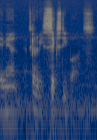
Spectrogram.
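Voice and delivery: soft, low whisper.

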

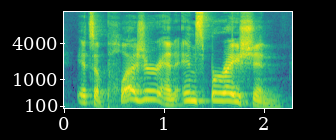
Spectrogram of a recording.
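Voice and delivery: high, loud booming delivery.

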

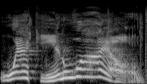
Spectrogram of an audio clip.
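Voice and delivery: very high, swooping, over-the-top cartoon villain voice. Introducing the word of the day, the speaker slips into a cartoon villain voice. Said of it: "That's my cartoon villain voice".

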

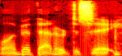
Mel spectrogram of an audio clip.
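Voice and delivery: creaky, rough-edged character voice. Quoting a movie line about a thank-you: Riggs impression. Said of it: "I'm doing my, uh, Riggs impression there".

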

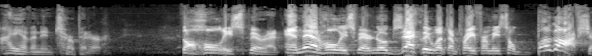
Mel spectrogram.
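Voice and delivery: very smug, self-satisfied know-it-all tone. Retelling a reply to the wife's comment, acting out saying it smugly. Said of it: "very smugly".

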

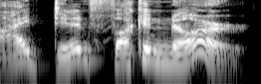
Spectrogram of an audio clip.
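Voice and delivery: slow, loud, exasperated tone. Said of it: "And Eleanor's like".

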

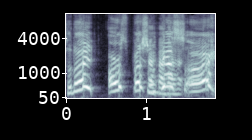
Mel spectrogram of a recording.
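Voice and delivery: very high, shrill, loud frog puppet voice. Introducing tonight's special guests to everyone, in a Kermit the Frog voice. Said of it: "critiquing your Kermit the Frog voice".

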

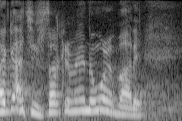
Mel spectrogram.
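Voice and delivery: good-natured, playful, fun teasing taunt. Imitating Jesus smiling at a drowning Peter, teasing as Jesus. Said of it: "He's having fun".

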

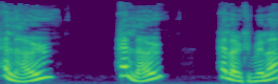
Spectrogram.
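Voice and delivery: cheerful, smiling voice. Showing listeners how to say hello with a big smile, smiling while speaking. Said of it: "Make your mouth really, really smile and just say".

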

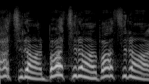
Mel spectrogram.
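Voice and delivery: loud, high-pitched yell.

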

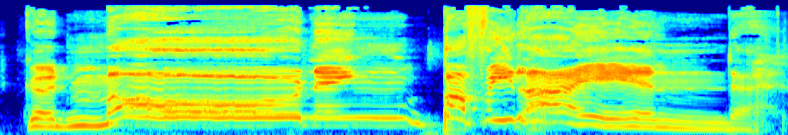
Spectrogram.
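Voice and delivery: very high, very slow growl, "Land" drawn out. Trying the greeting again, more growly: growly Smee from Hook voice. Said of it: "let me try again".

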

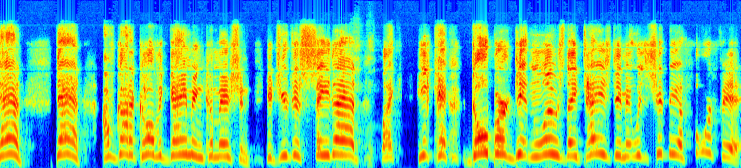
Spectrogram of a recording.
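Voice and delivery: very high, frantic, freaked-out shrieking. Retelling yelling to dad during a wrestling match, re-enacting screaming at the tv. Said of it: "I'm screaming at the TV".

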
